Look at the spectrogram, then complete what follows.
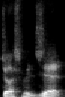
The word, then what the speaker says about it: Majette: get the name wrong is it or magette josh how do you say that say wrong twice there you go josh majette obviously uh we were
